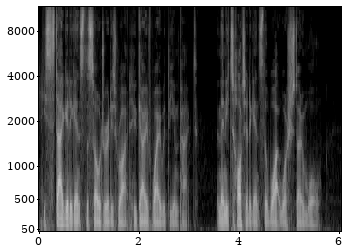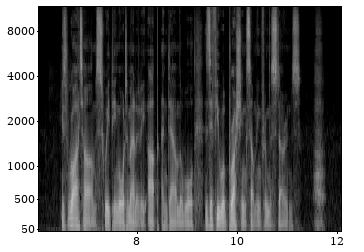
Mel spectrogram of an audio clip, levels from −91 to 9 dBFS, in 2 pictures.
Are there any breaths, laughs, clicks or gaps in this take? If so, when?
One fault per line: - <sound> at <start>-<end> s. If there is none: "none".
- breath at 11.5-11.8 s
